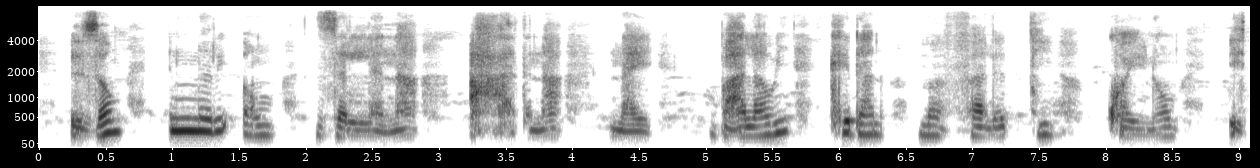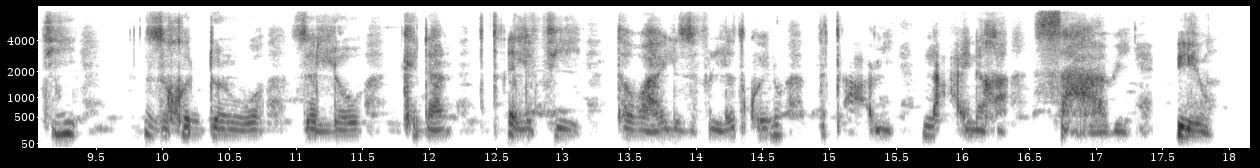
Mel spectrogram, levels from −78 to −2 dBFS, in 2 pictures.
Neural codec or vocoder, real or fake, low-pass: none; real; 7.2 kHz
